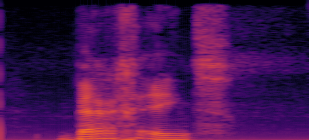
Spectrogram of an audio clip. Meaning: common shelduck (Tadorna tadorna)
- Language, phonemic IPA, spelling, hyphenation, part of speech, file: Dutch, /ˈbɛrxˌeːnt/, bergeend, berg‧eend, noun, Nl-bergeend.ogg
